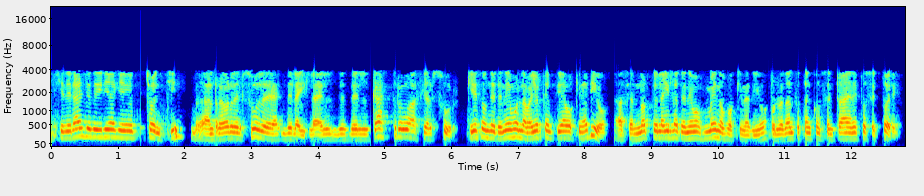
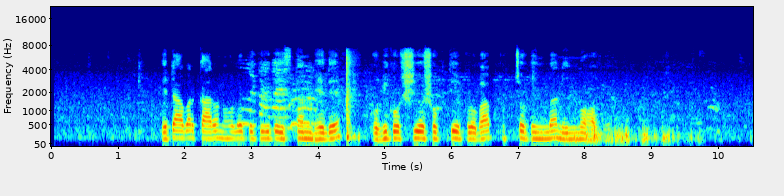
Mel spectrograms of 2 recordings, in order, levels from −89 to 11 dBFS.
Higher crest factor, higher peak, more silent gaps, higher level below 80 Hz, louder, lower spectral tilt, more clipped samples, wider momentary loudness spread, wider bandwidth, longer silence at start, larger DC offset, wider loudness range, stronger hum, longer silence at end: about the same, 12 dB vs 16 dB; about the same, -2 dBFS vs -2 dBFS; neither; second, -64 dBFS vs -52 dBFS; about the same, -15 LUFS vs -17 LUFS; first, -10 dB/octave vs -8 dB/octave; neither; second, 6 LU vs 13 LU; second, 4.1 kHz vs 7.4 kHz; second, 0 s vs 1.65 s; neither; second, 2 LU vs 5 LU; neither; second, 0.1 s vs 0.5 s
